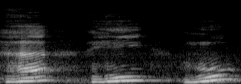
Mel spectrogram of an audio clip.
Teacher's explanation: ha, hi, hu keluar daripada bahagian pangkal kerongkong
